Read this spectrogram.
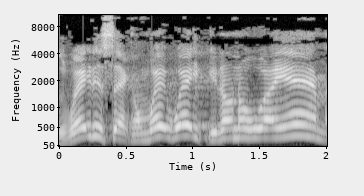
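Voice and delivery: urgent, high-pitched plea to wait; calling after someone. Acted. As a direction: call after a rider who is leaving. Calls after departing knight.

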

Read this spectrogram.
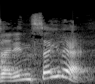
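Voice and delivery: acted frustration, pitch jumping up; frustrated protest. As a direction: protest it like an exasperated husband. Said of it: "he's getting really frustrated".

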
